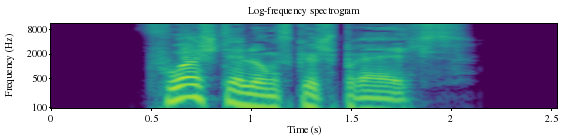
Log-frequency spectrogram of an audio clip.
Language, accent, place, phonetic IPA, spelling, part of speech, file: German, Germany, Berlin, [ˈfoːɐ̯ʃtɛlʊŋsɡəˌʃpʁɛːçs], Vorstellungsgesprächs, noun, De-Vorstellungsgesprächs.ogg
- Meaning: genitive singular of Vorstellungsgespräch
